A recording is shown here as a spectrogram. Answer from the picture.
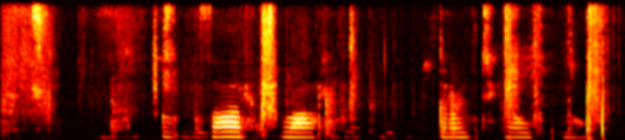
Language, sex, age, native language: Icelandic, male, 8, Icelandic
